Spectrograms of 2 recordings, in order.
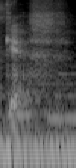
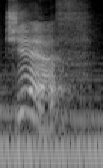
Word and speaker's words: GIF: know I know but it's gif because if you think about it the acronym the gian gif stands for graphic which is a hard G so it makes sense then to call it by the acraman gif with the hard G as well because if you say Jeff then you're totally contradicting what the G stands for so that's why I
